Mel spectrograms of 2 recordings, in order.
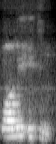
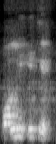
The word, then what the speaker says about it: পলিইথিন: আমরা যে বাজার সদর করার সময় কিছু একটা কিনতে গেলে পলিথিন দেওয়া গেল, আসলে এটা পলিইথিন, ইথিনের অনেকগুলো অণু, পলি মানে অনেক, ঠিক আছে, আসলে এটা উচ্চারণ হবে পলিইথিন, অনেকগুলো পলিথিন, পলিথিন বিষয়টা এরকম না, পলিইথিন।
